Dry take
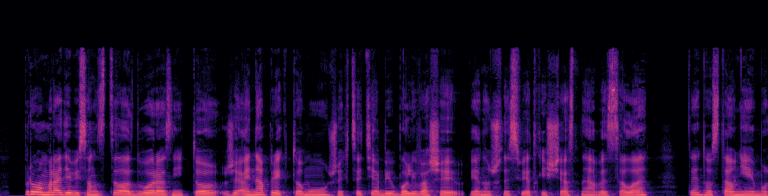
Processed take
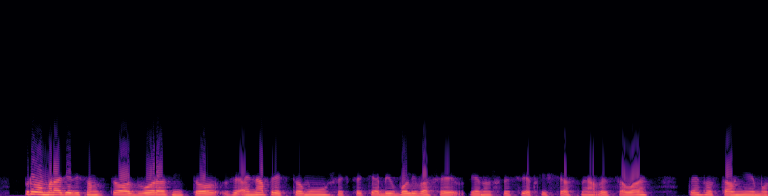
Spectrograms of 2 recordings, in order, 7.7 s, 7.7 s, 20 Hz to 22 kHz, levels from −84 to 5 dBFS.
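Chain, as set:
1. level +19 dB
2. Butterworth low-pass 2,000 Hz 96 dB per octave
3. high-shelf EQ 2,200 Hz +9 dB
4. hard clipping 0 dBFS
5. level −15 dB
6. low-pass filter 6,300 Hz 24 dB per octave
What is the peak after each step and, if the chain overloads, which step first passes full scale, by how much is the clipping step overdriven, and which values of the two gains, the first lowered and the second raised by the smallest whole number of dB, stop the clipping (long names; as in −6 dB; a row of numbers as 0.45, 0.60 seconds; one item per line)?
+4.0, +5.0, +6.5, 0.0, −15.0, −14.5 dBFS
step 1, 6.5 dB
step 1 +12 dB, step 5 −8 dB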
